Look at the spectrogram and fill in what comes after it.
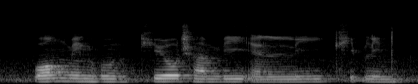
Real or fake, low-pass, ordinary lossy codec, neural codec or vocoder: real; 7.2 kHz; MP3, 48 kbps; none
